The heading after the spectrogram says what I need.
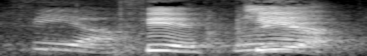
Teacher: The blended vowel /ē + ãr/ sound can be segmented and is made up of two sounds. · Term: diphthong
